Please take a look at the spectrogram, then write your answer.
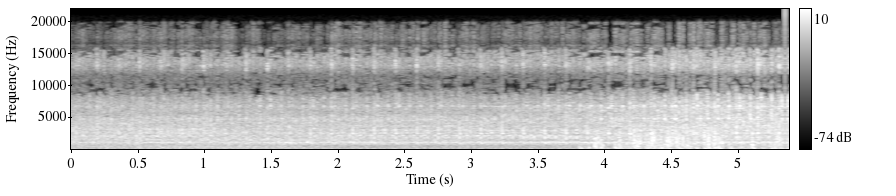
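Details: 2003 Dodge 3500 dually 5.9 Cummins just after short-block replacement (previous engine reportedly run out of oil): steady low idle rumble with even clatter that firms slightly midway; smooth, healthy.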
